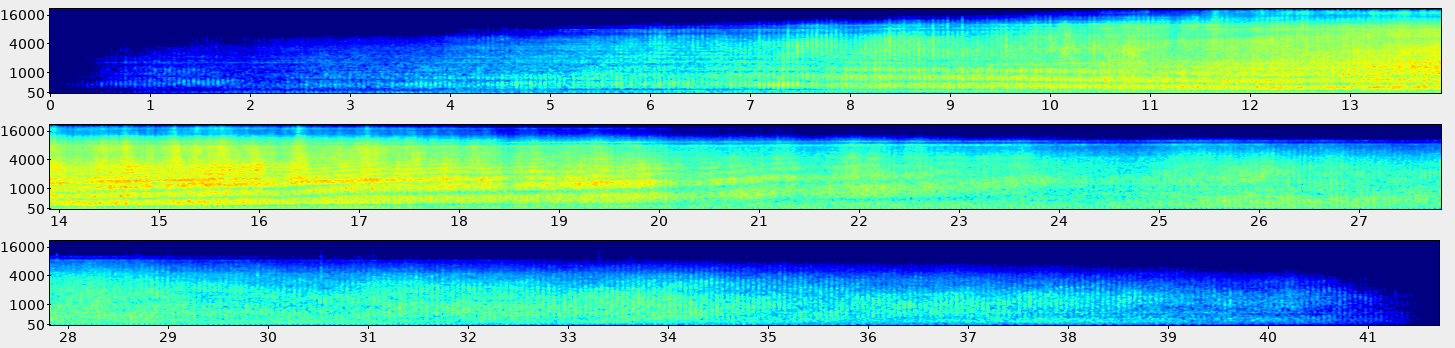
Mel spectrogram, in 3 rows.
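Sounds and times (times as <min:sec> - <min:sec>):
helicopter: 0:00.2 - 0:41.4
plane driving by: 0:07.8 - 0:29.6.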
